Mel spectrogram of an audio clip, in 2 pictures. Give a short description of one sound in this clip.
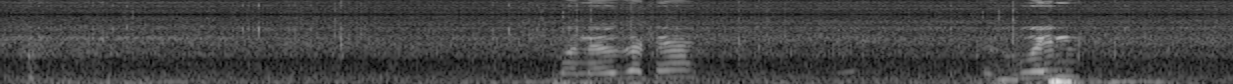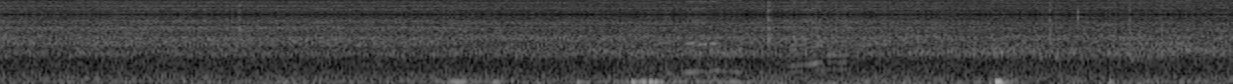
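A waterfall rushes steadily over rock.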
